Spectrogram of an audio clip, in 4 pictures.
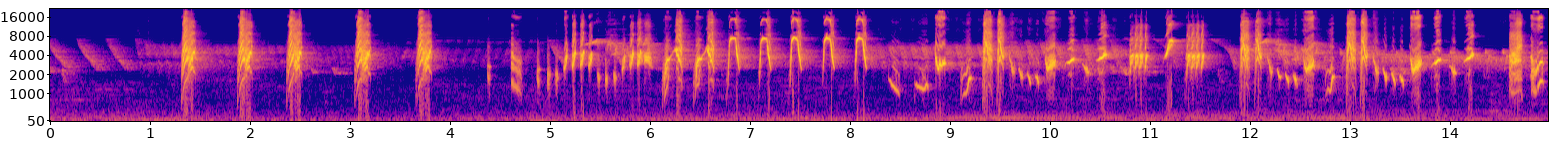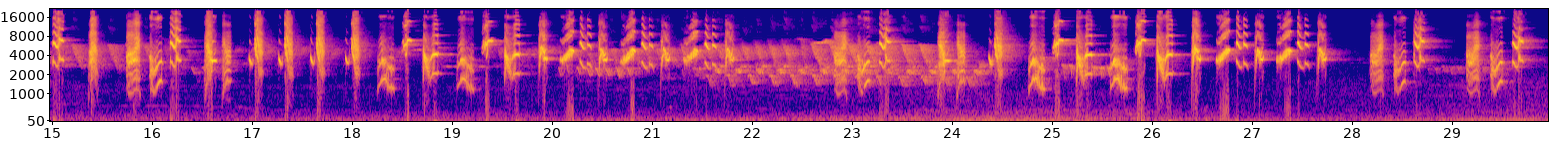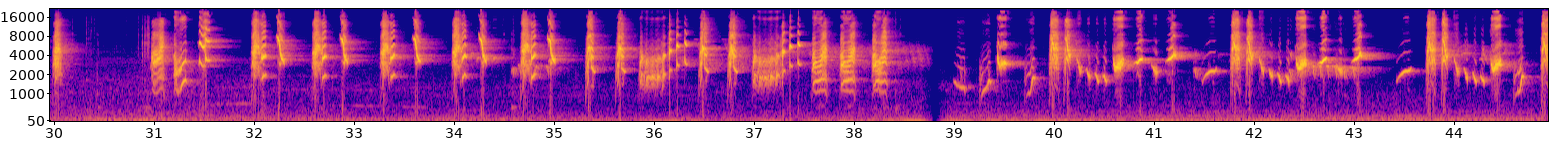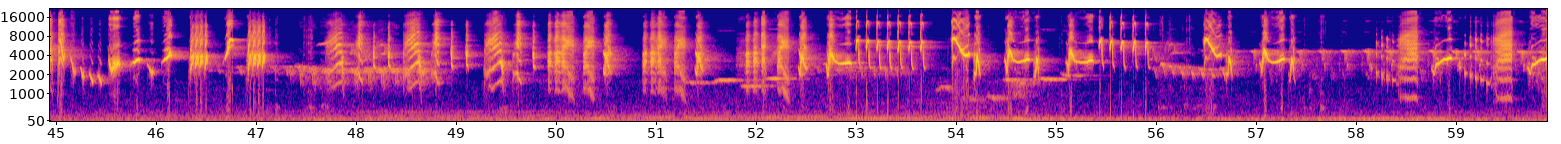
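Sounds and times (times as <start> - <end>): bird singing chirps and whistles: 0.0 - 30.2, 31.0 - 59.9
bird buzzy chattering trill: 43.6 - 59.9.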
